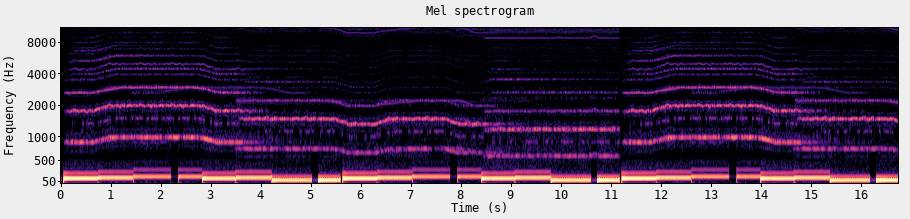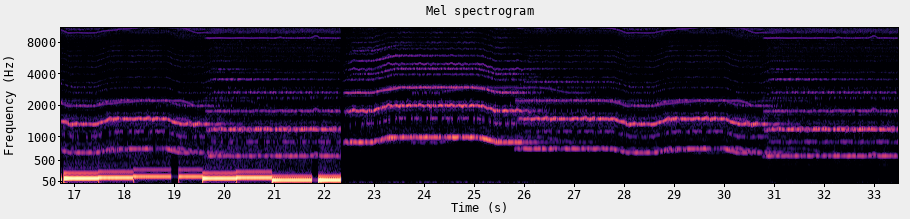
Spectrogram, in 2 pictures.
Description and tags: Spacey Lofi loop 86 BPM
86, ambient, beats, bpm, chill, lo-fi, lofi, loop, loops, melody, music, pack, sample, samples, spacey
